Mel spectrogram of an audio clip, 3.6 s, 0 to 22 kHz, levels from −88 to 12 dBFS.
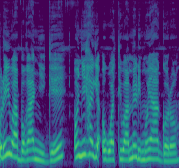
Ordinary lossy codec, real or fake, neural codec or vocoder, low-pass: none; real; none; none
